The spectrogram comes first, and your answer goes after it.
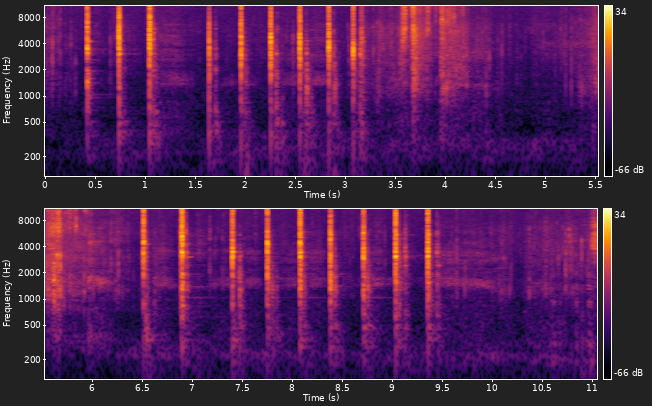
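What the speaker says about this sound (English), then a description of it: "Might have to tap it with the pliers just to encourage it to go through." Sharp metallic taps from pliers knocking an axle through a caravan jockey wheel, about two dozen close, loud strikes in two quick rhythmic bursts with a short pause between.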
